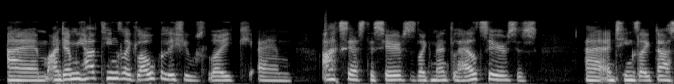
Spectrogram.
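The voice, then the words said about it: Dublin Irish accent. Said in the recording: “my Dublin accent”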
